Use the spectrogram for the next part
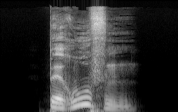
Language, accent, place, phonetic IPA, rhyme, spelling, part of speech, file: German, Germany, Berlin, [bəˈʁuːfn̩], -uːfn̩, Berufen, noun, De-Berufen.ogg
- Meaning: dative plural of Beruf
